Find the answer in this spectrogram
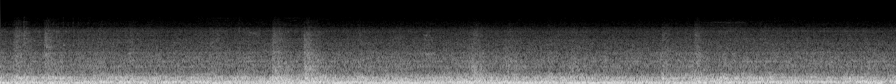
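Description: Hankyu electric commuter train running on the rails: a steady low rumble with a few sharp clicks as the wheels pass over rail joints and points.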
